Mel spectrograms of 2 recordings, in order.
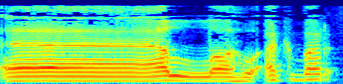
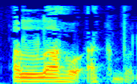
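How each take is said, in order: First: The first vowel is drawn out long. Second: The first vowel is short. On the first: It asks whether God is greatest. The speaker calls it wrong. "فلا نقول" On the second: It declares that God is greatest. The speaker calls it right. "إنما نقول"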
